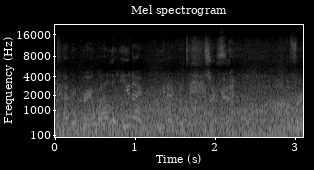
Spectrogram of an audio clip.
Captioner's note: faintly speaking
